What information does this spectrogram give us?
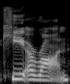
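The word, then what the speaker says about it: Ciarán: for about a year my given name is Kiran yes it's spelled with a c and a f over the A and yes it's pronounced roughly kearon when I arrived at my new high school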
